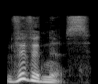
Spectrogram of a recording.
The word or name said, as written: vividness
